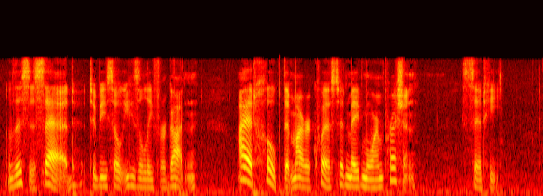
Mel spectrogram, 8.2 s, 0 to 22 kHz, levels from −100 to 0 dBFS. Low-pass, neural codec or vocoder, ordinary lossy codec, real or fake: 7.2 kHz; none; AAC, 48 kbps; real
